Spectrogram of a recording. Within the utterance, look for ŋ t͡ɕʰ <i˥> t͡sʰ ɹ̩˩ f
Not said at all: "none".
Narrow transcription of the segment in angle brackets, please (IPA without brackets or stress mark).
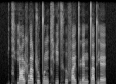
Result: i˥˩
